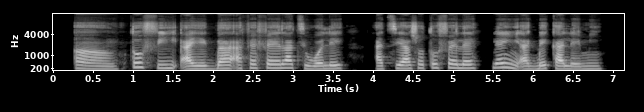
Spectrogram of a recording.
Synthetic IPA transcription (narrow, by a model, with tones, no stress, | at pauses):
ã˦˨to˦fi˧a˨je˨ɡ͡ba˧a̰˧fɛ˦fɛ˦la˦ti˧wɔ˧le˦ | a˨ti˧a˧ʃɔ˧to˦fɛ˦lɛ˦ | lɛ˦j̃ĩ˨ʔa˨ɡ͡be˨˦ka˧lɛ˨mĩ˧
